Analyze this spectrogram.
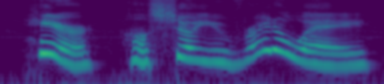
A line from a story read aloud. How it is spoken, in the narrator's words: said Tina happily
